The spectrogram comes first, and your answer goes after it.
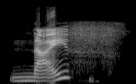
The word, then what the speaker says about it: knife: says the letter B knife why is that K silent often do you really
